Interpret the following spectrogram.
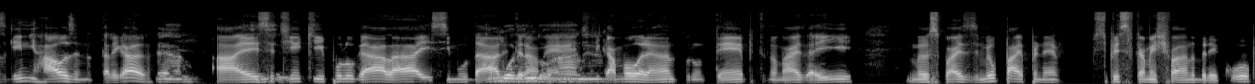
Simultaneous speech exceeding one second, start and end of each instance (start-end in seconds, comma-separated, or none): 4.7-6.0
